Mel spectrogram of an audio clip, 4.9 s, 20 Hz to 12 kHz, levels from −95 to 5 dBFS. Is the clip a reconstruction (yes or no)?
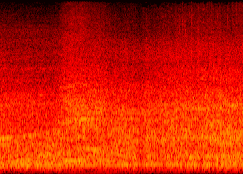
yes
